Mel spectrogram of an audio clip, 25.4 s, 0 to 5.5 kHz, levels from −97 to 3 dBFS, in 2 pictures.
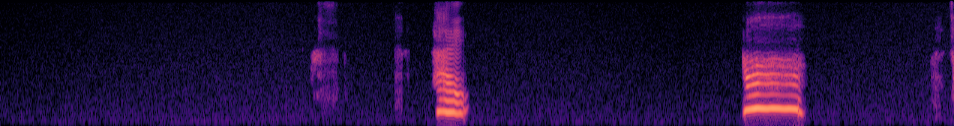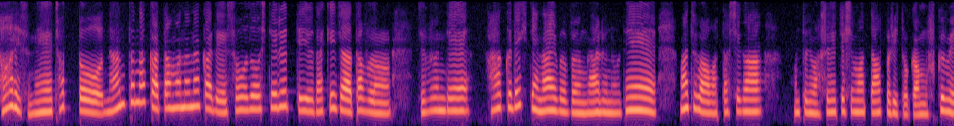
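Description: No technical faults can be heard anywhere in the recording.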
